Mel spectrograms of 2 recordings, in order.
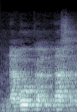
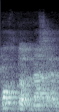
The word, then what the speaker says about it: نبوکدنصر: کا نام نبوکدنصر ہے۔ نبوکدنصر، اس کو اسلامی یا عربی لہجے میں بخت النصر بھی پڑھا گیا ہے۔ آپ نے تفسیر کی کتابوں میں یا اسلامی تاریخ کی کتابوں میں پڑھا ہوگا۔ اردو لہجے میں کئی لوگ اس کو بخت النصر بھی پڑھتے ہیں۔ بخت نہیں ہے، بخت فارسی کا لفظ ہے، وہ اور ہے، یہ نبوکدنصر اصل میں، اور اسی کا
